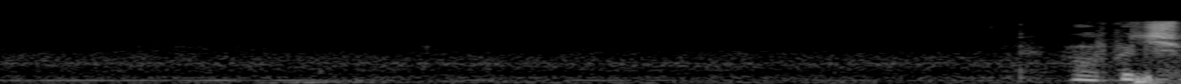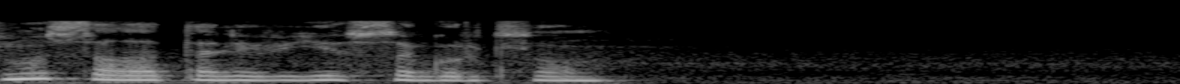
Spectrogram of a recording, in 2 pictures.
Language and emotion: Russian, neutral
